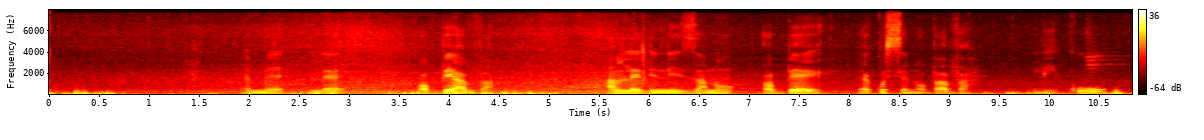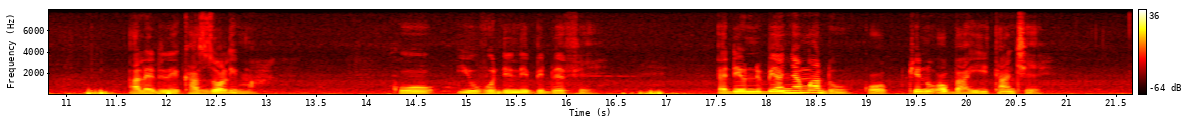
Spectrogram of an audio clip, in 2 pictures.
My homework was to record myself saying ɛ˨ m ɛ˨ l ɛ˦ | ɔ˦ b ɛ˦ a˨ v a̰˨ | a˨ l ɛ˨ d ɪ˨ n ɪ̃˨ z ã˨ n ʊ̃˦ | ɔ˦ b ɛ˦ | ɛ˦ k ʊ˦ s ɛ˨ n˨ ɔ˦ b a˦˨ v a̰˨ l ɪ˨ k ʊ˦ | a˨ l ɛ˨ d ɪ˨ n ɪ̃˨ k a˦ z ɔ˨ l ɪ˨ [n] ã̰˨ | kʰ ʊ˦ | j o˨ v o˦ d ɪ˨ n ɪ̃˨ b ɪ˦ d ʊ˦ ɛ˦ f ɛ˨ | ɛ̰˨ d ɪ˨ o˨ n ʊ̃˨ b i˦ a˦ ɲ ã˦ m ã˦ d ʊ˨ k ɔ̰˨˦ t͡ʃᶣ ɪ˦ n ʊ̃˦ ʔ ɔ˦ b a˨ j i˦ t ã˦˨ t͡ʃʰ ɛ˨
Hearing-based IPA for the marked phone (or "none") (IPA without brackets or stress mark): m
